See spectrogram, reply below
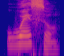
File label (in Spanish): "hueso", Spanish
